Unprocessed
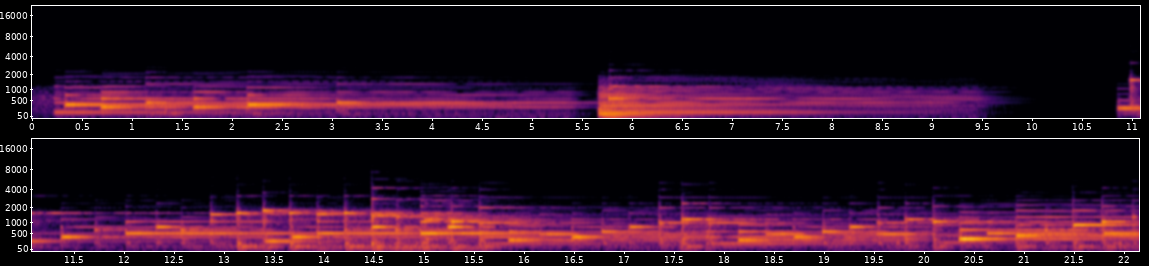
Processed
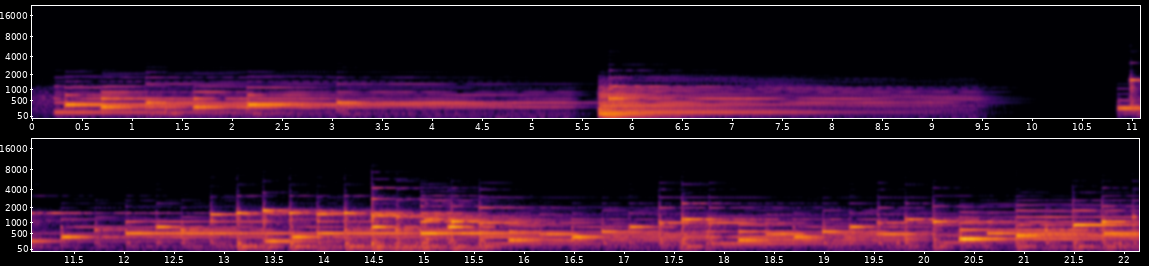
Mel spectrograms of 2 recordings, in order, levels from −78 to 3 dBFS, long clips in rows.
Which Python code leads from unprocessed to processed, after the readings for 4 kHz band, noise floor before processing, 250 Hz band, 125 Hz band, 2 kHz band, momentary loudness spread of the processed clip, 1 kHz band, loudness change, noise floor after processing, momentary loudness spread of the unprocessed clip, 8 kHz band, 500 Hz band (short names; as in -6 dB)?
+3.5 dB, -62 dBFS, 0.0 dB, 0.0 dB, +1.5 dB, 20 LU, +0.5 dB, +0.5 dB, -62 dBFS, 19 LU, n/a, 0.0 dB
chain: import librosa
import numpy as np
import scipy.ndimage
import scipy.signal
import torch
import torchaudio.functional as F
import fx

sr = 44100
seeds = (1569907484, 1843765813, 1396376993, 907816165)

y = fx.high_shelf(x, sr, hz=3300.0, db=7.5)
